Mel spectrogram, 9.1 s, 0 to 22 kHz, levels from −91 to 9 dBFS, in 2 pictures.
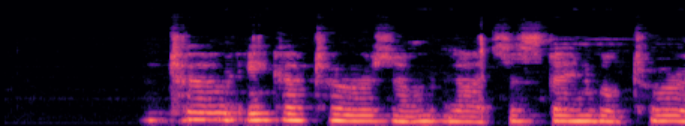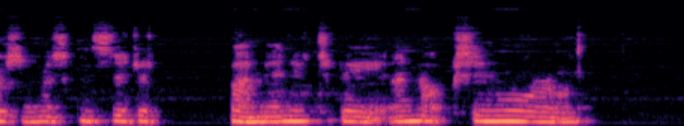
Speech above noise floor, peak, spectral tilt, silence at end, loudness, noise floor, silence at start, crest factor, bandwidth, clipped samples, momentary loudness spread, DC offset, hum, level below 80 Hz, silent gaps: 58 dB; -4 dBFS; -5.5 dB/octave; 0.65 s; -21 LUFS; -78 dBFS; 0.95 s; 16 dB; 7.8 kHz; under 0.1%; 8 LU; under 0.1%; none; -56 dBFS; none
